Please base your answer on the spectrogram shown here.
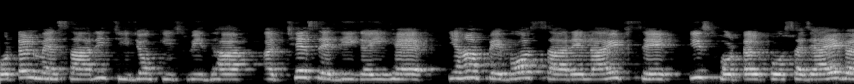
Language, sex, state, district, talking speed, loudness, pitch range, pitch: Hindi, female, Bihar, Saran, 160 wpm, -17 LUFS, 240-280 Hz, 245 Hz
